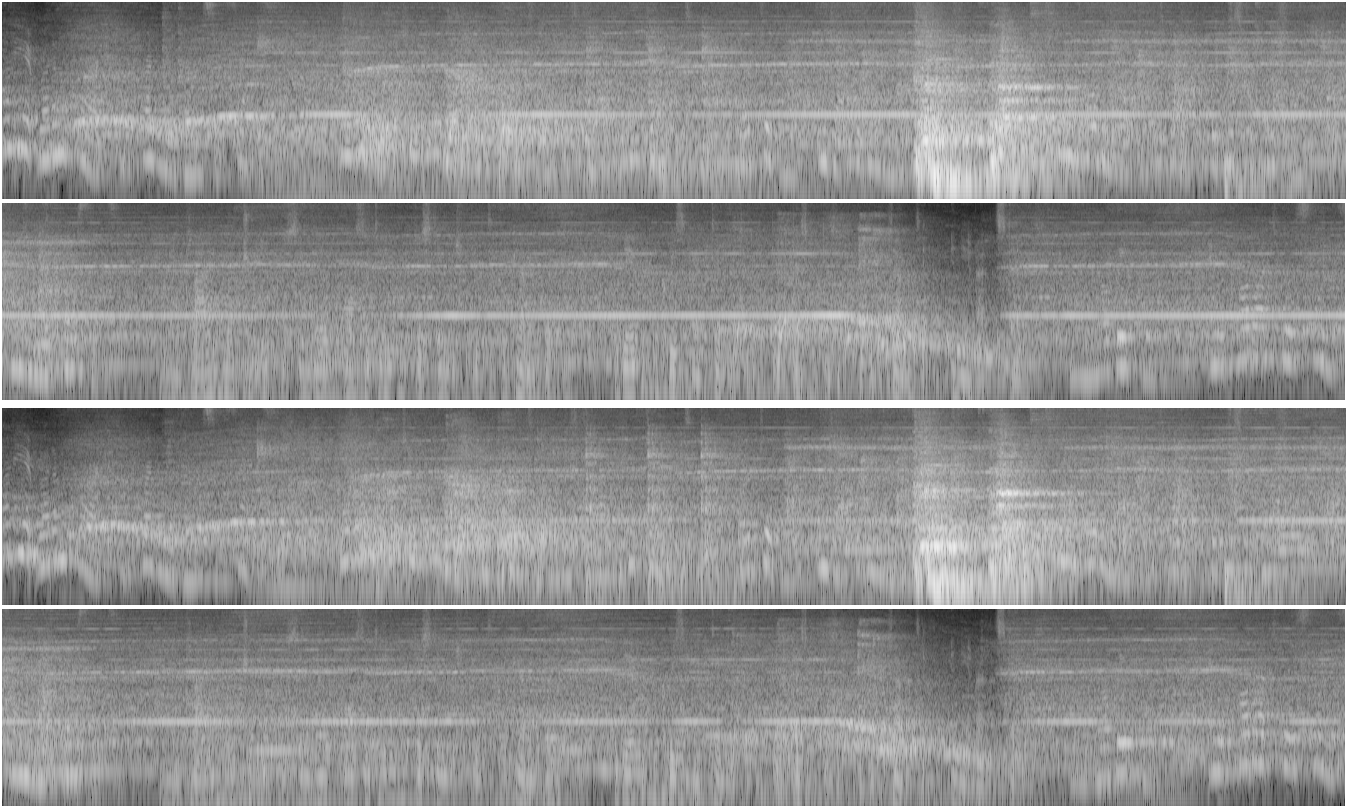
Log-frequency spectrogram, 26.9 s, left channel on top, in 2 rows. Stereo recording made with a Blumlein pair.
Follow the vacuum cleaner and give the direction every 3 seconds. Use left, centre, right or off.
left, left, left, centre, right, right, right, right, right.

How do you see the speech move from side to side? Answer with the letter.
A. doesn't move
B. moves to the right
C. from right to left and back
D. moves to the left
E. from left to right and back
A.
